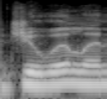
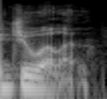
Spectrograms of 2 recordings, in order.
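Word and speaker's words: Juilin: I always say Jewelin. I feel like it's Julin, not like Jewelin.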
